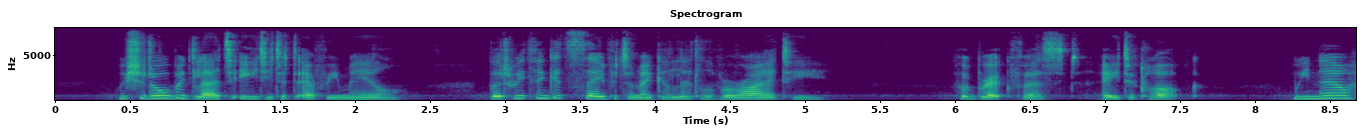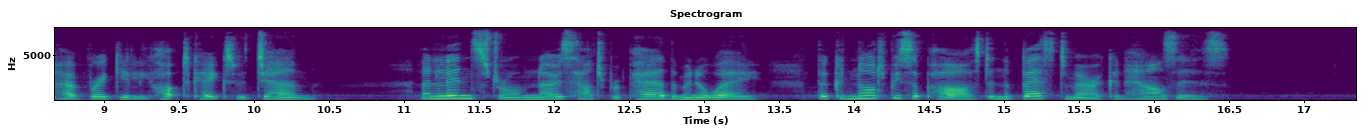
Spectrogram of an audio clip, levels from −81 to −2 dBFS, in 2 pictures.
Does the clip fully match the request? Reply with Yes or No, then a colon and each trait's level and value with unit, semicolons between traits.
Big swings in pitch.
Yes: wide, 6.3 semitones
